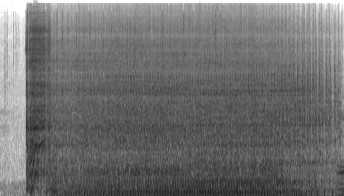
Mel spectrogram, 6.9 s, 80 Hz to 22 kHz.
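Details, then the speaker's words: Tecumseh 5 HP engine with 110-volt AC electric starter, newly shimmed so the pinion sits tight against the shroud: starter catches cleanly and the engine fires at once, settling into a steady, even run; normal electric start. "works good like I said if this isn't spaced properly and it's away from the housing of hit an eighth of an inch or so you'll hear we it'll spin but it won't engage the starter teeth"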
